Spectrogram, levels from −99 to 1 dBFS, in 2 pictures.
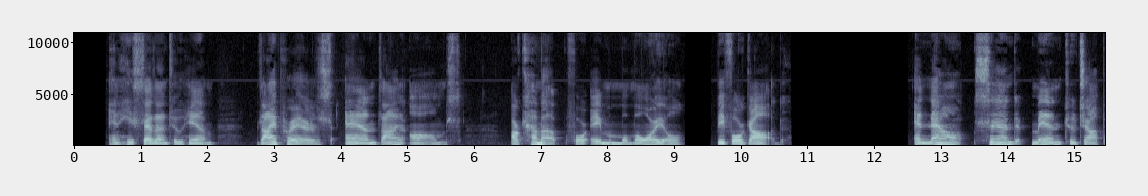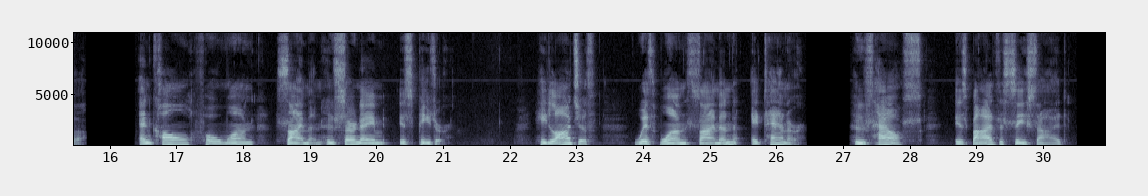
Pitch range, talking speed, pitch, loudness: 145-190 Hz, 90 wpm, 160 Hz, -27 LUFS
